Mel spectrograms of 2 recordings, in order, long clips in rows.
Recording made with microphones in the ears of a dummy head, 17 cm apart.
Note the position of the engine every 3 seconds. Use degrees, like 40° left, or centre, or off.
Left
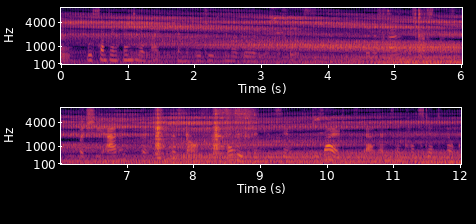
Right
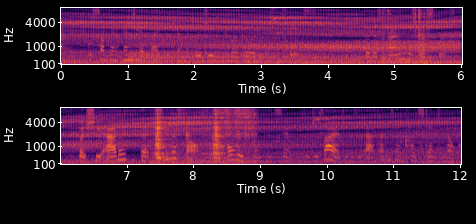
40° right, 10° right, 40° left, 70° left.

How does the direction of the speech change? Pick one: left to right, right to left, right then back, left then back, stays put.
right then back.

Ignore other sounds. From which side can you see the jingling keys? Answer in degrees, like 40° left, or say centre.
60° right.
